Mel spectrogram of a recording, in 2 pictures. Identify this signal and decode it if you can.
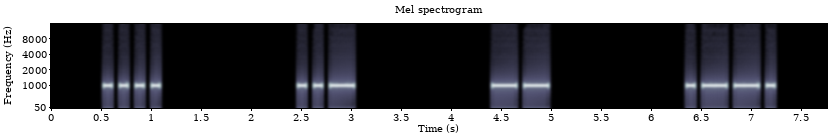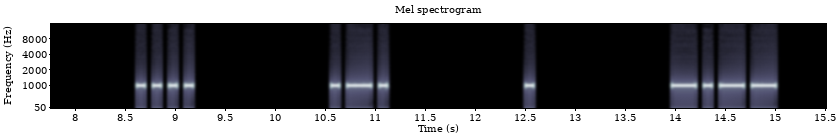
Morse code, heard as a keyed tone, about 15 wpm, spaced as for 5 wpm, 1000 Hz. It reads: HUMPHREY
